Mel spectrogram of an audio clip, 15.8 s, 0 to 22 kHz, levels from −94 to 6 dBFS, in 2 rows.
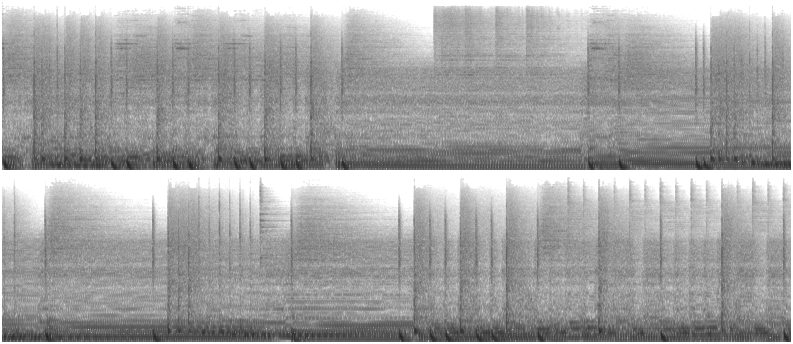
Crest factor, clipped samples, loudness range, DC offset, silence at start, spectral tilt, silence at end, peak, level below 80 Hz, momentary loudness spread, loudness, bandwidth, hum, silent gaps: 18 dB; under 0.1%; 4 LU; under 0.1%; 0 s; -5 dB/octave; 0 s; -2 dBFS; -26 dBFS; 6 LU; -23 LUFS; 18.5 kHz; none; none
